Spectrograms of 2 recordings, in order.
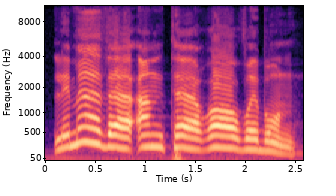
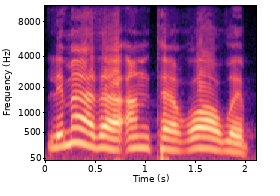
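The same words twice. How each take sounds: First: غاضب said "ghaa-di-bun"; full case ending. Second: غاضب said "ghaa-dib", stopping on b; pausal ending. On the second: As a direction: drop the "-un" from غاضب. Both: Shown as a demonstration.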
